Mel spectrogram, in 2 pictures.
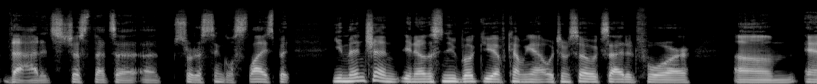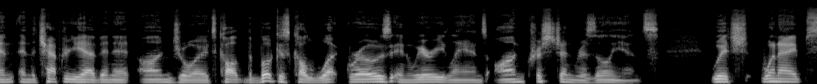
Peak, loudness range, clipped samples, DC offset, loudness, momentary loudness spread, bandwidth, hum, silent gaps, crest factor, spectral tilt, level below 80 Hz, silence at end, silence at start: -6 dBFS; 4 LU; under 0.1%; under 0.1%; -23 LUFS; 8 LU; 14.5 kHz; none; 7.26-7.31 s, 9.49-9.53 s, 14.76-14.81 s, 15.22-15.26 s, 15.70-15.75 s; 18 dB; -4.5 dB/octave; -62 dBFS; 0 s; 0.05 s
